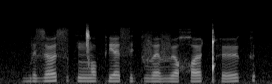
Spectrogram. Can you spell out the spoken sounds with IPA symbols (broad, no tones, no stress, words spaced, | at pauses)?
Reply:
bɪzœ sətŋ͡ǀɔk ɾʲɛ sikvɛvʏ χœ ǃʰøk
